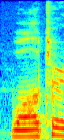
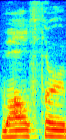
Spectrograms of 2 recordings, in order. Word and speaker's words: Walther: some really really shitty Walther knives some of you might pronounce it Walther because it's with a th it's a German name but the B gun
